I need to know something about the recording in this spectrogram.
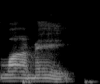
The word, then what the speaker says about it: Larmay: I use my maiden name, Larmay, on all my Larmay. paintings. So Okay. I think most people in the arts know me as Larmay, Larmay, True.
